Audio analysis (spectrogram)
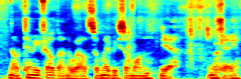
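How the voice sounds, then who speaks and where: A man's voice: low-pitched, little pitch movement, fairly quick, darkish tone, a little hiss or hum. A man thinking aloud as a contestant, flustered and self-deprecating. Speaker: game show contestant.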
